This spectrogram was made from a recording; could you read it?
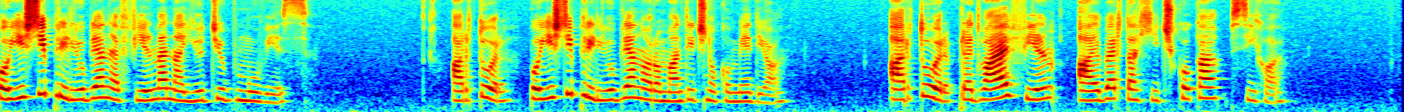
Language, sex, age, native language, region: Slovenian, female, 18-29, Slovenian, Drava region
